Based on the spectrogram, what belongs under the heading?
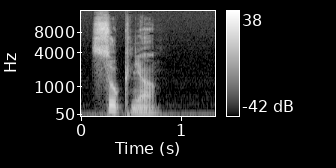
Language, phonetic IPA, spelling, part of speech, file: Polish, [ˈsucɲa], suknia, noun, Pl-suknia.ogg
